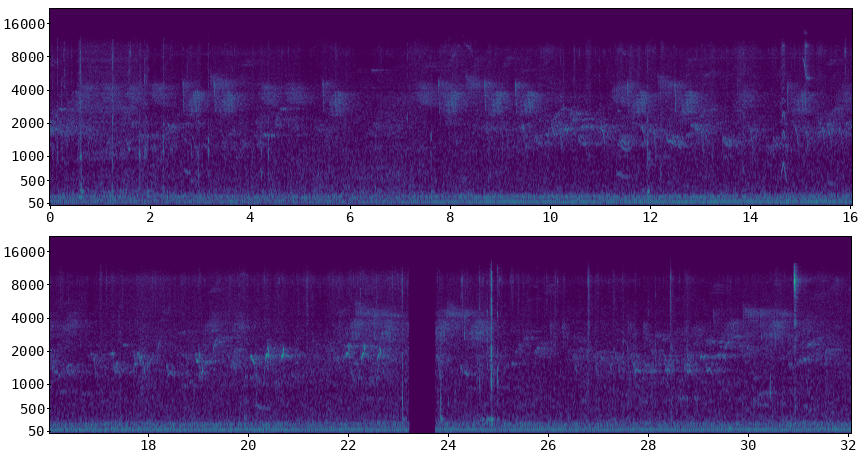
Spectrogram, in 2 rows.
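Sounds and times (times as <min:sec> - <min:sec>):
birds chirping: 0:00.0 - 0:23.2, 0:23.8 - 0:32.0
steady low hum: 0:00.0 - 0:23.2, 0:23.8 - 0:32.0.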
